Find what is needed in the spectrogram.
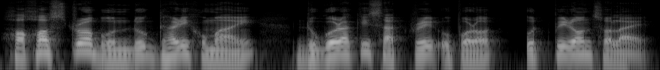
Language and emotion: Assamese, neutral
